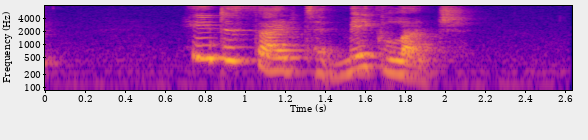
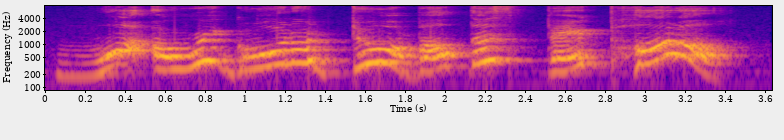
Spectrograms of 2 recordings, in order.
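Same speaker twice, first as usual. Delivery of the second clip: dopey dog voice, a bit louder; Goofy voice; 4 dB louder than usual. A narrator's reading. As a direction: ask it like a goofy clumsy dog. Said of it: "Goofy asked".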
